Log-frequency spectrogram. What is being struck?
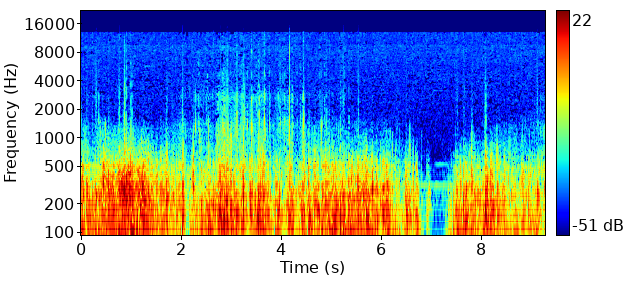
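Soft spiky rubber puffer ball.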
